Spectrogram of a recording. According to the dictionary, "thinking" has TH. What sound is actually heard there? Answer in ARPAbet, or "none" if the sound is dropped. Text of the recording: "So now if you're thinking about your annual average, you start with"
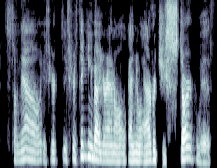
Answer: TH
